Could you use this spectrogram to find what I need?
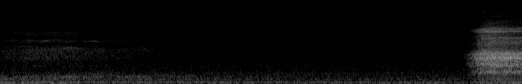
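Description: A deep breath in during a guided relaxation session: a short, loud, breathy rush near the end that follows a long stretch of faint, steady hiss.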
